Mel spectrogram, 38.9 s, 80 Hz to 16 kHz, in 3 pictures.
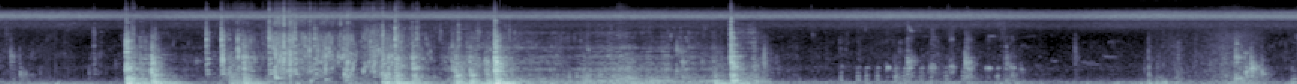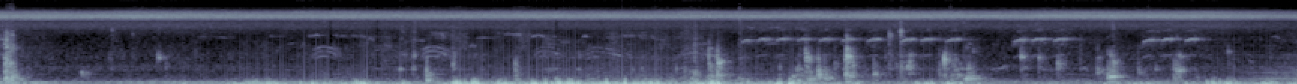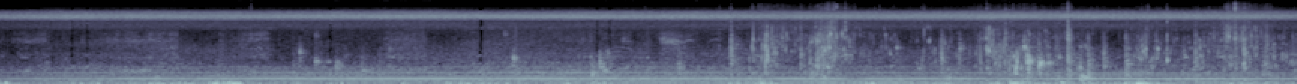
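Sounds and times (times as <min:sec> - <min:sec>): wind rumble on microphone: 0:00.0 - 0:07.9, 0:09.7 - 0:38.9
low engine hum: 0:00.0 - 0:08.4, 0:09.0 - 0:38.9
high-pitched insect drone: 0:20.4 - 0:38.9.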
